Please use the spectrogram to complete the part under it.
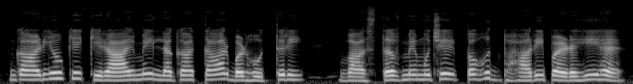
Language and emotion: Hindi, sad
